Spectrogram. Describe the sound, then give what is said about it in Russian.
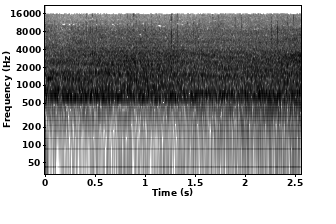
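A recorded crowd murmur from a theatre's sound library, played by the sound operator during a performance: a dense wash of many indistinct voices blending into a continuous hum, holding an even, moderate level throughout with no single voice standing out. “Можно включить шум дождя или рокот волн, гул толпы”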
